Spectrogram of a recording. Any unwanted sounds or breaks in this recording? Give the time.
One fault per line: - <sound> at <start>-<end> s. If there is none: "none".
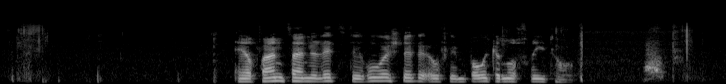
- bark at 6.4-6.7 s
